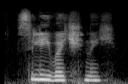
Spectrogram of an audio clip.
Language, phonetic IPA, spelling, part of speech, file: Russian, [ˈs⁽ʲ⁾lʲivət͡ɕnɨj], сливочный, adjective, Ru-сливочный.ogg
- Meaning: 1. cream, creamy 2. cream-colored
